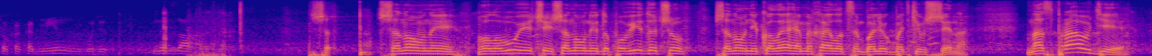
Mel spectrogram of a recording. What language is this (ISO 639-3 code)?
ukr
